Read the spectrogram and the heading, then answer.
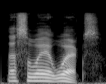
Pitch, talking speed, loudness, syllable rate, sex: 150 Hz, 280 wpm, -14 LUFS, 5.7 syllables/s, male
